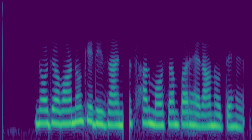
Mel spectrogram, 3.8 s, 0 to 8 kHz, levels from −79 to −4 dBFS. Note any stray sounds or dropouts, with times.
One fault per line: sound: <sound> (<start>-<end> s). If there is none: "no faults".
sound: dropout (1.8-2.0 s)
